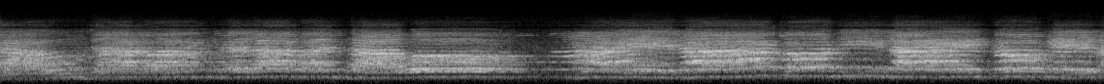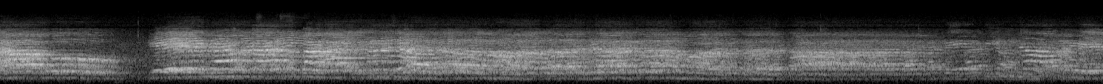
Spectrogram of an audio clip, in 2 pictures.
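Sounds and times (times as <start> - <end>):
women singing in unison: 0.0 - 22.0.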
